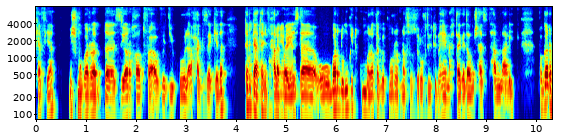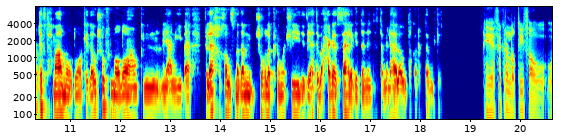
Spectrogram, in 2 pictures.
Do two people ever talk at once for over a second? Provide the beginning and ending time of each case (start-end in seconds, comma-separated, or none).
4.2-5.4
